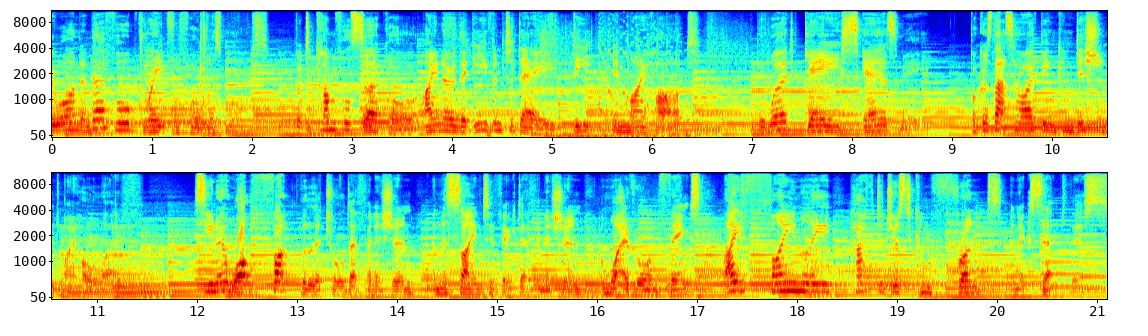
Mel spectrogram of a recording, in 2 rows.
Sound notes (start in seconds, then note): 4.3 battle sound effects; 4.8 video game "game over" sound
